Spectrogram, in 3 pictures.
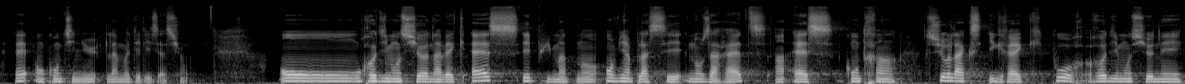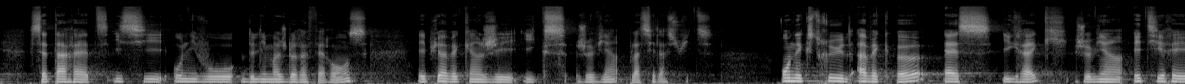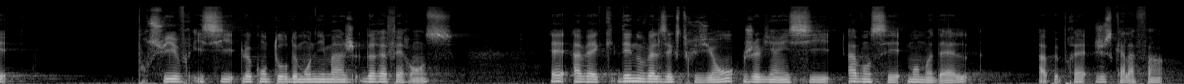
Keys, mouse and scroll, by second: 0.0 scroll up 3, 1.1 s, 5.0-5.7 scroll up 2, 5.7 right click, 6.2 shift+right click, 7.8 s, 11.5 g, 13.6 right click, 13.9 shift+right click, 14.7 g, 17.4 e, 20.8 s, 24.7 e, 27.0 s, 29.3 right click, 29.8 shift+right click, 31.4 e, 34.3 s.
